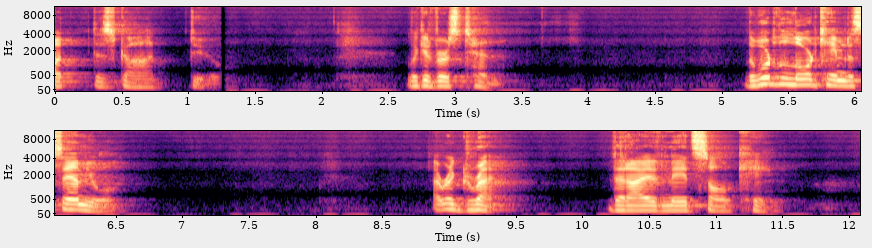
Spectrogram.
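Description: A young man speaks calmly into a microphone, with short pauses between phrases.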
